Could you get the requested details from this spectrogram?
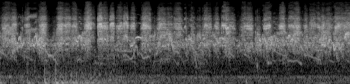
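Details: Cheerful chorus of Australian budgerigars in an aviary colony: loud, dense chirping with sharp squeaks and repeated thin whistled notes over a continuous scratchy warble.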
